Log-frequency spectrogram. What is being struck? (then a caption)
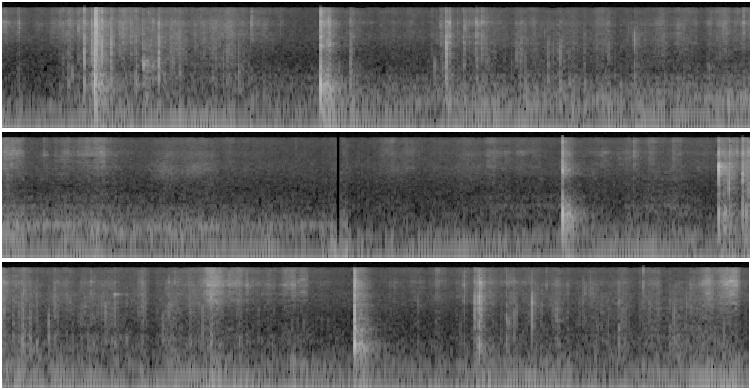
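Magnesium carbonate gym chalk powder and blocks. Bare fingers scoop, squeeze and rub a pile of loose white BSN magnesium carbonate gym chalk powder, with a few broken block pieces, between the palms. Soft, dry crumbling and rubbing textures run under scattered sharp, bright crunchy cracks as the solid, crumbly chalk is crushed.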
